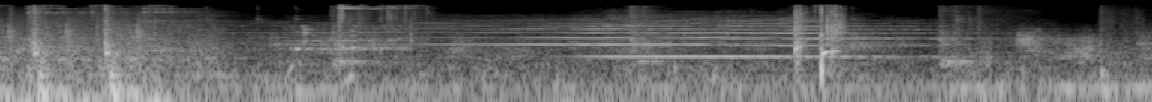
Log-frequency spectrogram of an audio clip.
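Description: A bright chime rings as an item is picked up.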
